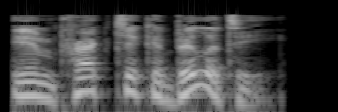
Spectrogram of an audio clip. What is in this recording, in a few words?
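"impracticability", British English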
